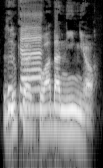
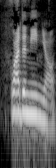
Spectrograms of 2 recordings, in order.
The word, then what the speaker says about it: Guadagnino: Luca Guadagnino. – Guadagnino.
